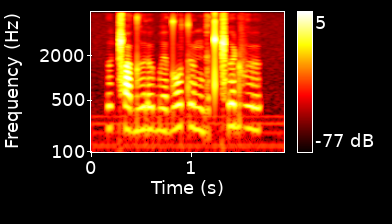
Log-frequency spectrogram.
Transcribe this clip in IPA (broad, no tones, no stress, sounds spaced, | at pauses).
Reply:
ɨ ǁ a d̪ ɨ ɾ ʉ b e d̪ o t ʉ ŋ ɡ e t ǁ ɨ ɖ v ʉ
